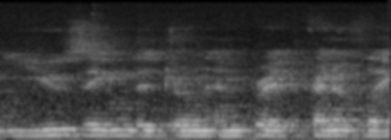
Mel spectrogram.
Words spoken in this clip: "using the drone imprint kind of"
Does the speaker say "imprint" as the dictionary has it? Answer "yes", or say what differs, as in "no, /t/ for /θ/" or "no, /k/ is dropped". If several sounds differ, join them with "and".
no, /n/ is dropped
